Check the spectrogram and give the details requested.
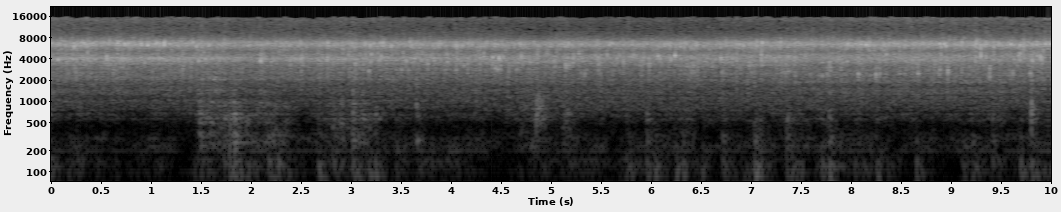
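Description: Cubes of red kabocha squash sizzling steadily in hot oil in a frying pan, with faint scattered knocks and scrapes of a wooden spatula stirring them.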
